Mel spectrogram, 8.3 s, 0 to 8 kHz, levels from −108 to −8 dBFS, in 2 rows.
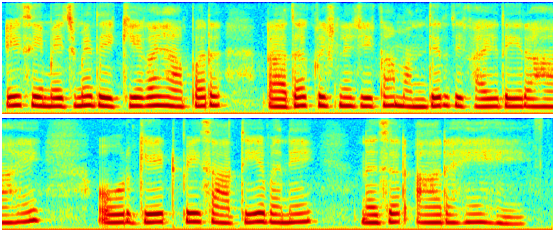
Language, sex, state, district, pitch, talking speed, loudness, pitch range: Hindi, female, Rajasthan, Jaipur, 220 Hz, 175 wpm, -14 LUFS, 210-230 Hz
